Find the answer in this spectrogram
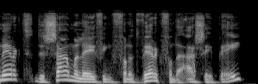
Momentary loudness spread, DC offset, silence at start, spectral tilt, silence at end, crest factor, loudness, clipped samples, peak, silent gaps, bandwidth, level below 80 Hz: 6 LU; under 0.1%; 0 s; -4 dB/octave; 0.15 s; 16 dB; -21 LUFS; under 0.1%; -6 dBFS; none; 13.5 kHz; -66 dBFS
